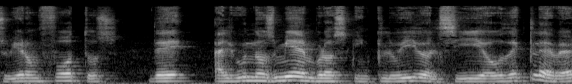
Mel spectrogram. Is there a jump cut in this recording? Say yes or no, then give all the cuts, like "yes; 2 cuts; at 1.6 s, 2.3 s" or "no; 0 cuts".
yes; 1 cut; at 1.4 s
